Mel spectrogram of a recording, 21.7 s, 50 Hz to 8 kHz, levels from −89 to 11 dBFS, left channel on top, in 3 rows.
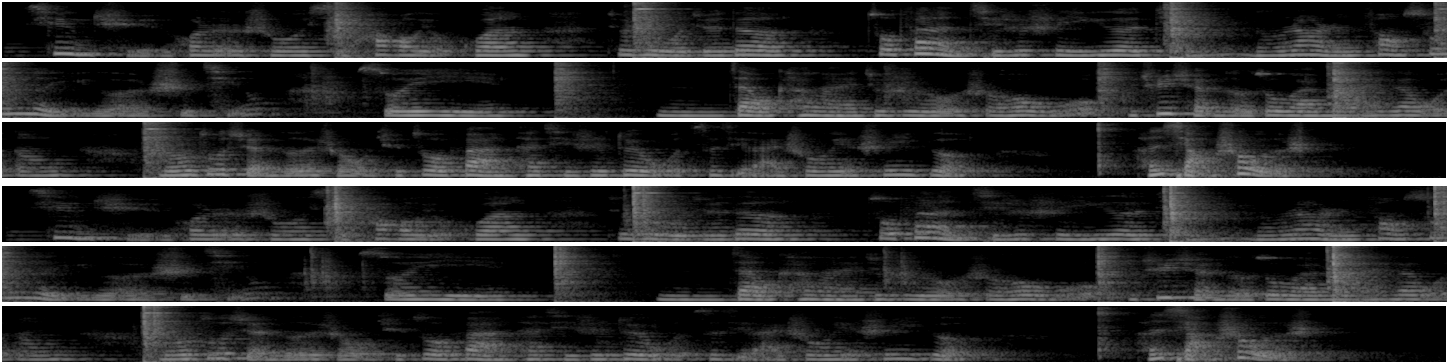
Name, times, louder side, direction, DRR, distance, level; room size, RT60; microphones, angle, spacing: voice 1, 0.1-3.9 4.3-9.7 10.5-19.3 20.1-21.0, left 3 dB, 35° left, 2 dB, 0.3 m, -43 dB
sound 1, 1.6-2.1 3.1-3.7 5.7-6.3 7.1-7.5 8.7-9.1 10.0-10.3 11.6-11.8 12.7-12.9 13.8-14.4 15.1-15.6 17.1-17.7, right 5 dB, 50° right, 0.5 m, -41 dB
3.8 x 2.4 x 4.4 m, 0.86 s
head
